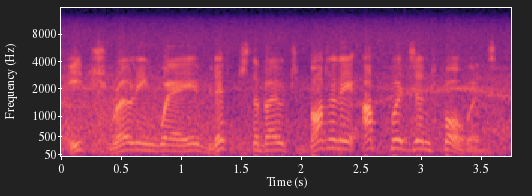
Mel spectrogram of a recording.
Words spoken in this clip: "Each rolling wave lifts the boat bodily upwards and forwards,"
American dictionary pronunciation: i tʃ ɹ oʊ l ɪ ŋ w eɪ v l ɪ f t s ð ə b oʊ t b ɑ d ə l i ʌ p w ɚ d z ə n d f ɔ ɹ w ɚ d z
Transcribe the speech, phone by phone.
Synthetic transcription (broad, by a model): i tʃ ɹ oʊ l ɪ ŋ w eɪ v l ɪ f t s ð ə b oʊ t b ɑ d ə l i ʌ p w ɚ d z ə n f ɔ ɹ w ɚ d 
